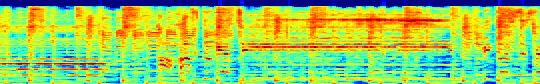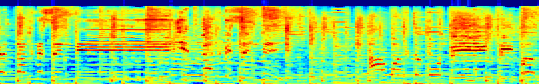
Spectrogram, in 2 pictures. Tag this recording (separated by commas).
Dance music, Music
